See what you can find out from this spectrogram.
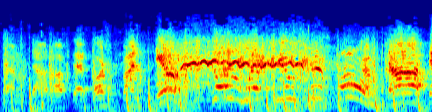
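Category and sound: animal, horse neighing and hooves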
